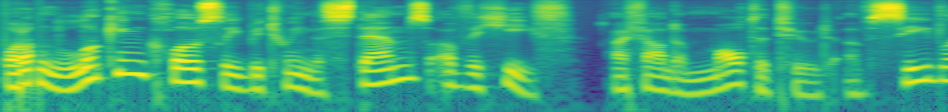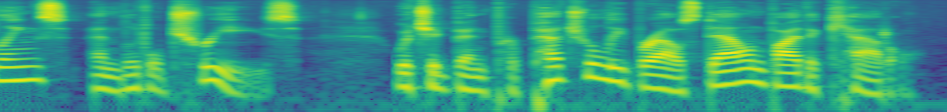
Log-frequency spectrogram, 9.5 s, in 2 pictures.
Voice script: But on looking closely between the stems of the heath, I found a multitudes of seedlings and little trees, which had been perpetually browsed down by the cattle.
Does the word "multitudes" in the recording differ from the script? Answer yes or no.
yes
